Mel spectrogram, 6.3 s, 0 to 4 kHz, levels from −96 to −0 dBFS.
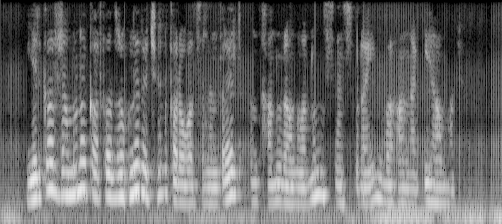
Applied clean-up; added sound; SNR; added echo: none; Purr; 12 dB; none.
